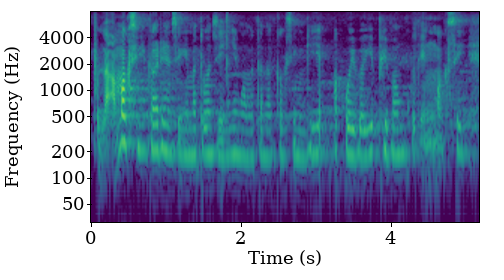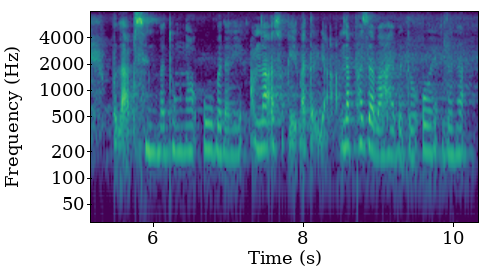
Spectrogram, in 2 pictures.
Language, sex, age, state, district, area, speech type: Manipuri, female, 30-45, Manipur, Kakching, rural, spontaneous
